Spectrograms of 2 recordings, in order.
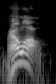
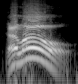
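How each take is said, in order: First: It is said in a flat, bored tone. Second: It is said in a low, sultry tone.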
